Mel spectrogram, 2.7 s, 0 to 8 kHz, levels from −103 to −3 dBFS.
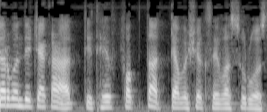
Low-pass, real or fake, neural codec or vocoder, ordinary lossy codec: none; real; none; none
